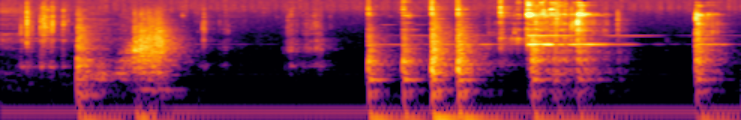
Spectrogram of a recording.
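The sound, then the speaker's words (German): On a Monday afternoon, a container is worked open and glasses are filled: bursts of clattering, clinking knocks and a rustly scrape, separated by quiet pauses, with no talking. “Jetzt wird abgefüllt, meine Damen und Herren.”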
